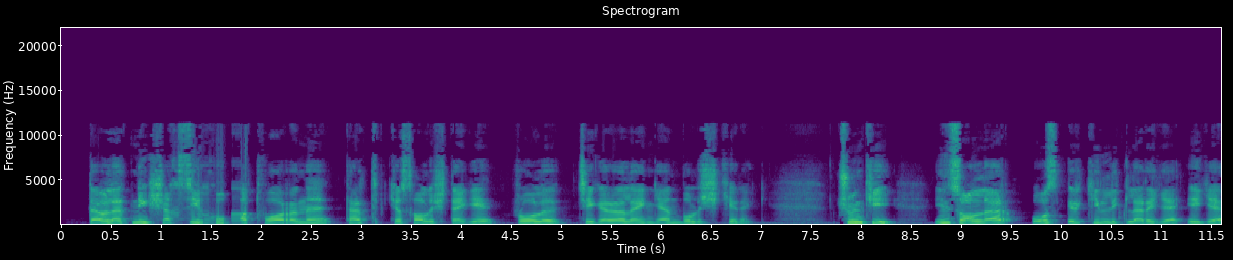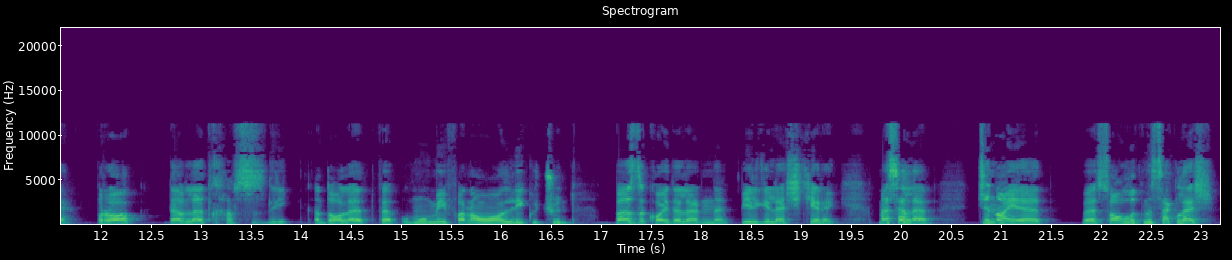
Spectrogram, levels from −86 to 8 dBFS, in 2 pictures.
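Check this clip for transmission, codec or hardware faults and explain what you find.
Two faults are audible. Throughout the clip, codec damage is plainly audible and nothing reaches above 11.3 kHz, likely from MP3 compression at a low bitrate that fits about 48 kbps.

From 1.13 to 1.86 s, the speech becomes a rigid 100 Hz buzz. This is robotic sound, likely from repeated short buffers: 10 ms repeats replace roughly half the audio.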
